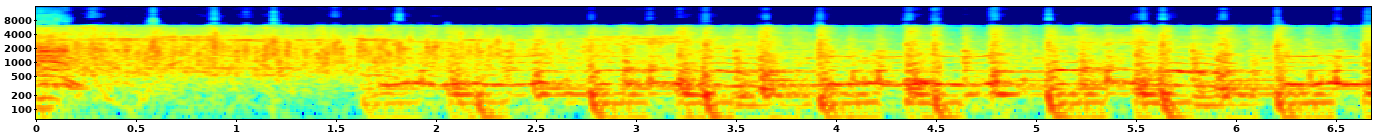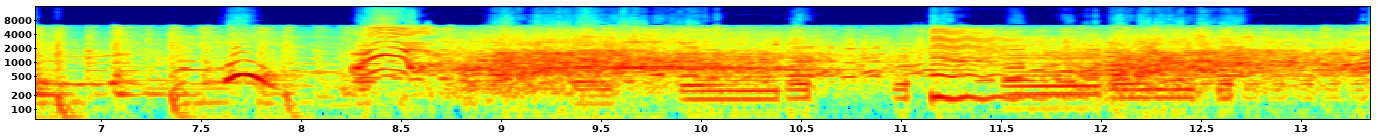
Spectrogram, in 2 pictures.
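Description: A studio audience on the Dance India Dance stage applauds after a performance, bursts of clapping with chatter and light laughter, a host's voice speaking over and between the applause.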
